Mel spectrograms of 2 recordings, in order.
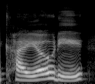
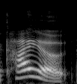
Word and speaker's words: coyote: is coyote I say coyote how do other people say this word kite coyote oh yeah coyote I don't say that coyote is kind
